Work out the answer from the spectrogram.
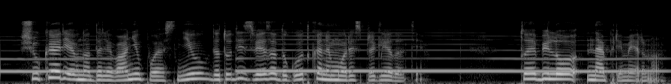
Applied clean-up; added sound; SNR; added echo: none; Wind instrument, woodwind instrument; 7 dB; none.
